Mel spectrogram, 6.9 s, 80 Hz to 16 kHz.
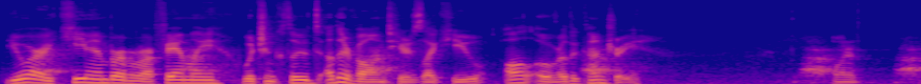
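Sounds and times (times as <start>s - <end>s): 
speech: 0.1s - 4.9s, 6.2s - 6.6s
dog barking: 0.3s - 0.6s, 2.8s - 3.1s, 4.4s - 4.7s, 6.0s - 6.9s.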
